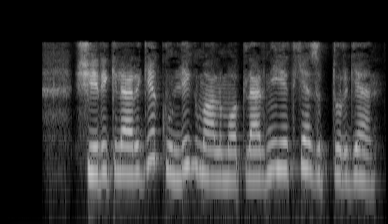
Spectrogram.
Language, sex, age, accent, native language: Uzbek, female, 19-29, Sirdaryo, Uzbek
